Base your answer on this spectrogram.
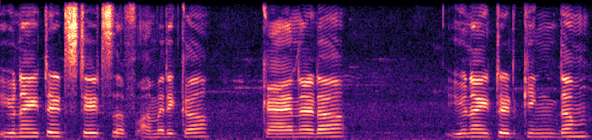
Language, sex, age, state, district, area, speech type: Sanskrit, female, 45-60, Andhra Pradesh, Krishna, urban, spontaneous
